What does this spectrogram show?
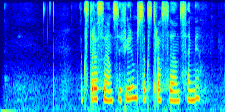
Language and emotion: Russian, neutral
